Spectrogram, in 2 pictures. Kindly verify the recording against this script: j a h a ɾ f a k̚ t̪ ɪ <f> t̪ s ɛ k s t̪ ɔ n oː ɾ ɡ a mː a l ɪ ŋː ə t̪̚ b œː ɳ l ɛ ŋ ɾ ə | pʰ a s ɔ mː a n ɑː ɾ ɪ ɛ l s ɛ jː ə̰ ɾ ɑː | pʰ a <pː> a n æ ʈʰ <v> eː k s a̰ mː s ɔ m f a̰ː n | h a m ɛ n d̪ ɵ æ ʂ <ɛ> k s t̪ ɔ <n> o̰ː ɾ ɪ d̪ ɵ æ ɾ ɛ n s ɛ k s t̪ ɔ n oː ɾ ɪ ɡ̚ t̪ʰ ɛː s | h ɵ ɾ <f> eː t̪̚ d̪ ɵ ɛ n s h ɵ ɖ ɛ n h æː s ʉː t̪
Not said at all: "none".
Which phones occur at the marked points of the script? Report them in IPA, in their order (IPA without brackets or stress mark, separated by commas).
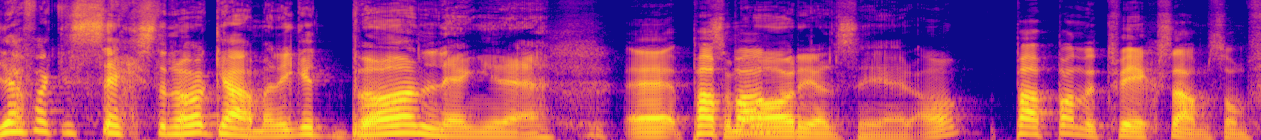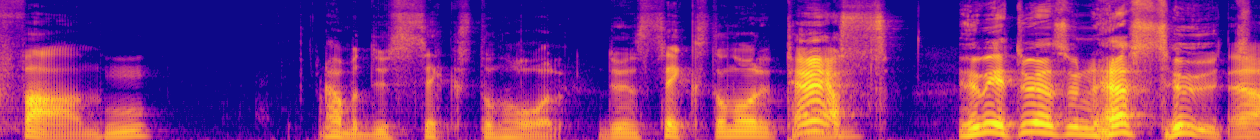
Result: s, pː, v, ɛ, n, v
